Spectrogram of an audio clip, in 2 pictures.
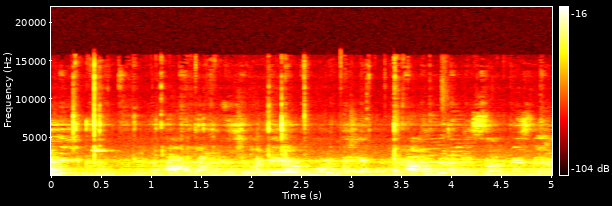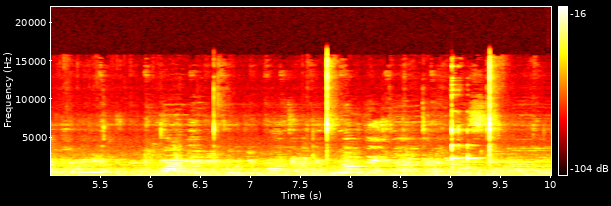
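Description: Hands working slime in a bowl: light clinks and scattered clicks, with a few sharper clicks near the end, over faint background music.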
